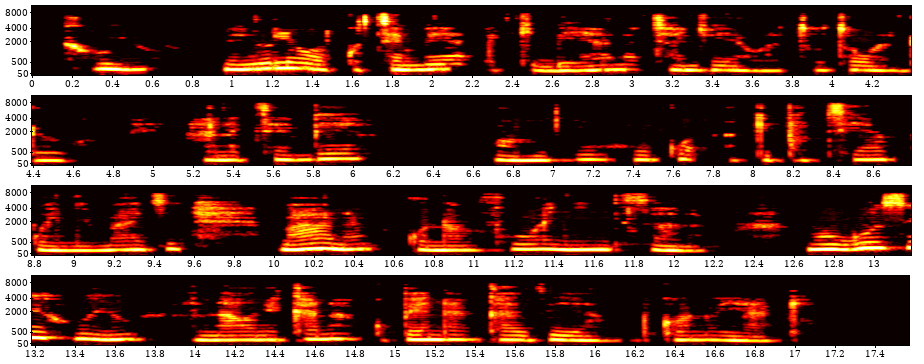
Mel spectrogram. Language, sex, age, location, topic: Swahili, female, 25-35, Nakuru, health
